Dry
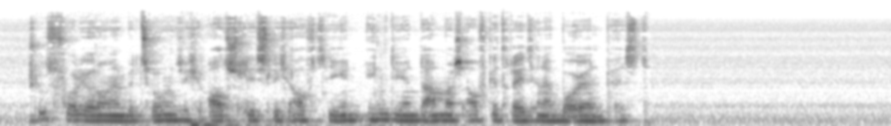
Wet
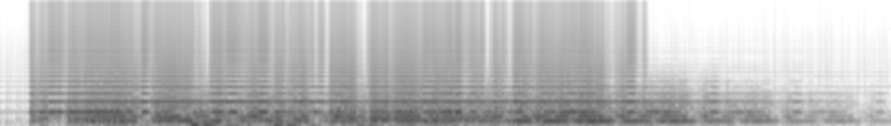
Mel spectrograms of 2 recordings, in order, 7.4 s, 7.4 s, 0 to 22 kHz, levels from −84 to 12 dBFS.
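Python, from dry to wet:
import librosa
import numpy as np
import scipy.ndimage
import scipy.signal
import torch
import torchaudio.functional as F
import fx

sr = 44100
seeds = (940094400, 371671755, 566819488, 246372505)

y = np.r_[np.sort(x[:len(x) // 128 * 128].reshape(-1, 128), axis=1).ravel(), x[len(x) // 128 * 128:]]
y = fx.leveller(y, sr, passes=2)
y = 10.0 ** (-15.5 / 20.0) * np.tanh(y / 10.0 ** (-15.5 / 20.0))
y = fx.echo_wet_lowpass(y, sr, ms=692, feedback_pct=38, hz=940.0, wet_db=-5)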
